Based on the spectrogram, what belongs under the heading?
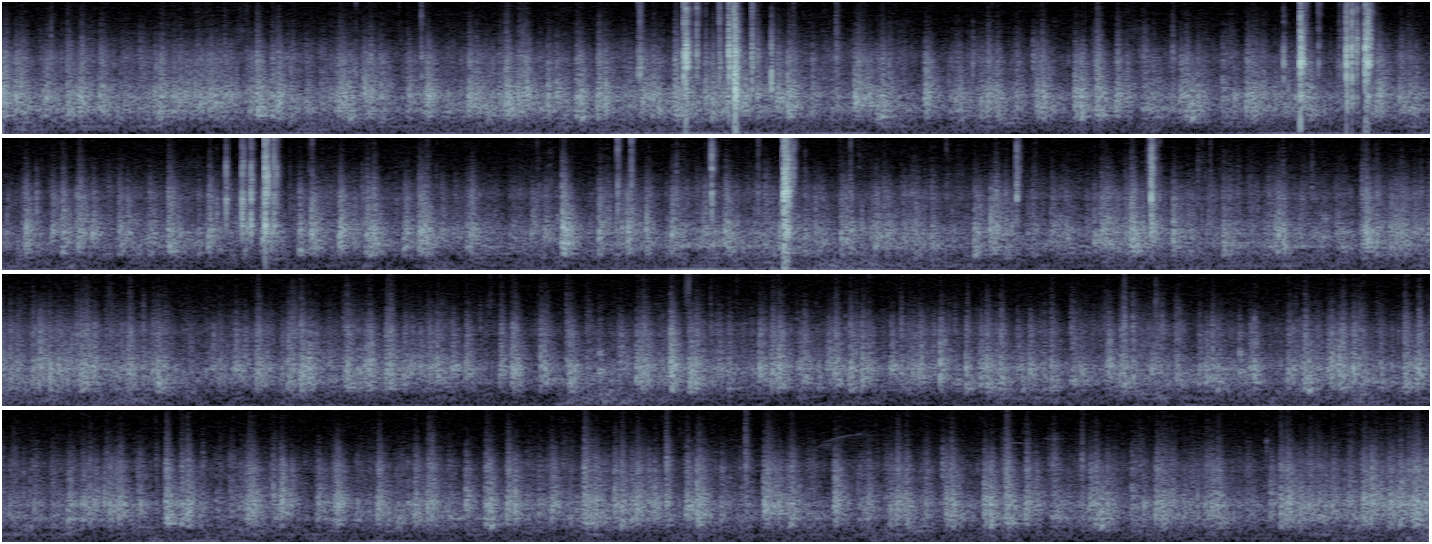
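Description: Steady rain drumming on a VW Beetle's metal roof, heard from inside the car. A few sharp clicks stand out in the first half, the loudest about three and a half seconds in and again around eleven seconds.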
